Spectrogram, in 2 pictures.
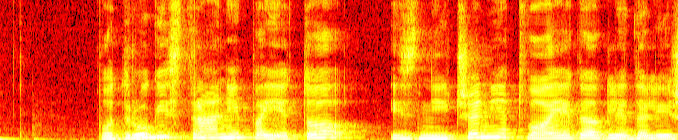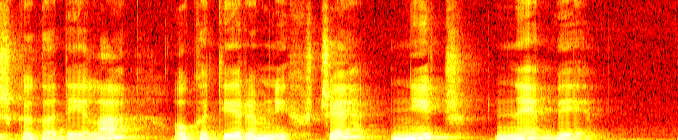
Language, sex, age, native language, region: Slovenian, female, 50-59, Slovenian, Gorenjska region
